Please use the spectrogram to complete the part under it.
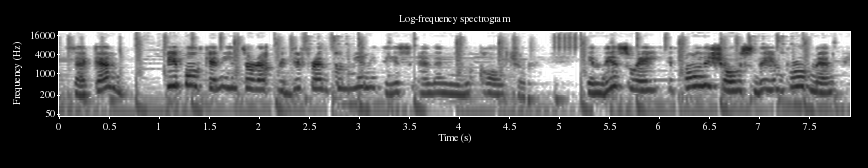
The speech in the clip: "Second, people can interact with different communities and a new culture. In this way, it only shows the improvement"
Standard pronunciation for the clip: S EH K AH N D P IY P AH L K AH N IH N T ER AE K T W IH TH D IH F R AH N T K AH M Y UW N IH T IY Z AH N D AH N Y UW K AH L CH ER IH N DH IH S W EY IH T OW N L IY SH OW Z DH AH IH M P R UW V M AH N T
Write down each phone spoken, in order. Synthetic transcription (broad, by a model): S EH K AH N D P IY P AH L K AH N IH N T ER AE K T W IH D IH F R AH N T K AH M Y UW N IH T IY S AH N D AH N Y UW K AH L CH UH IH N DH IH S W EY IH T OW N L IY SH OW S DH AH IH M P R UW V M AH N T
